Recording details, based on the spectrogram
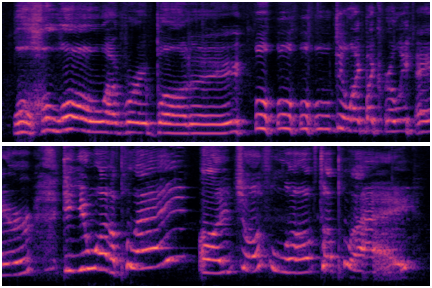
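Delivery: high-pitched, very slow sock puppet voice. Trying out a voice for a new sock puppet: sock puppet voice. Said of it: "Let's see what he might sound like".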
